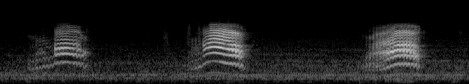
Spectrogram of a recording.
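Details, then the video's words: Domestic cat meowing indoors: three clear, harmonic meows spaced about 1.7 seconds apart, each rising then falling in pitch, with a faint steady hum in the background. "My cat making noise"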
